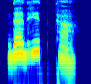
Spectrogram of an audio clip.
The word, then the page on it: ದಧಿತ್ಥ: Kannada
